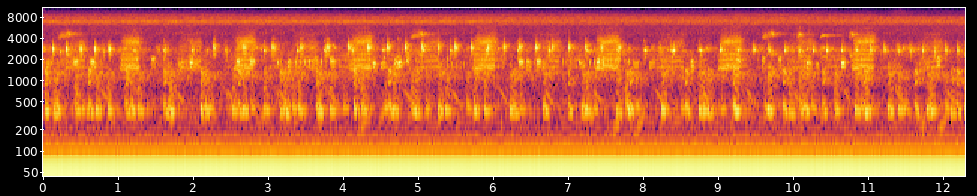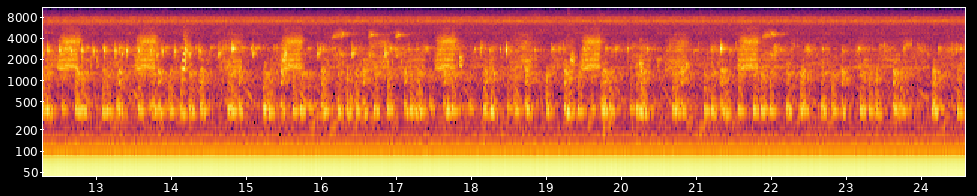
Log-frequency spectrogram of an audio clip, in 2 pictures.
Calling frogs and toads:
Physalaemus cuvieri (Leptodactylidae), Sphaenorhynchus surdus (Hylidae), Scinax perereca (Hylidae), Boana faber (Hylidae), Dendropsophus minutus (Hylidae), Boana bischoffi (Hylidae), Leptodactylus latrans (Leptodactylidae)

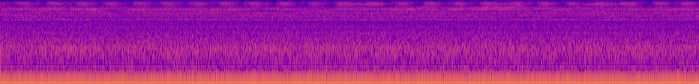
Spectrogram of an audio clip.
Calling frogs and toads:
none

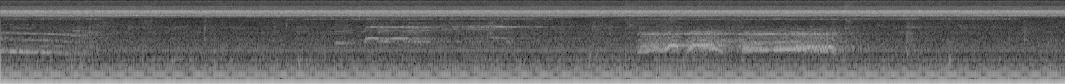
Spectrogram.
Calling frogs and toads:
none

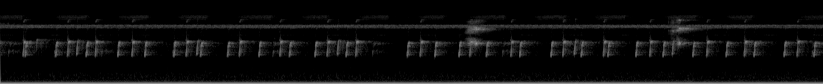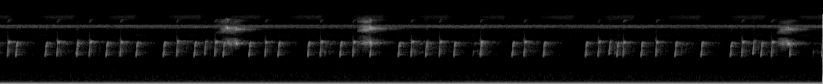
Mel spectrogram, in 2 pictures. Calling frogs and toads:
Leptodactylus podicipinus (Leptodactylidae), Dendropsophus minutus (Hylidae)

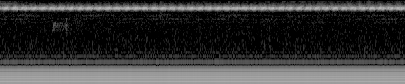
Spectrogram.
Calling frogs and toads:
Leptodactylus podicipinus (Leptodactylidae)

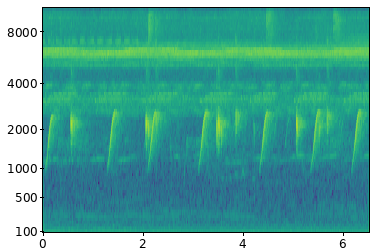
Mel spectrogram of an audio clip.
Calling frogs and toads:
Leptodactylus fuscus (Leptodactylidae), Pithecopus azureus (Hylidae)

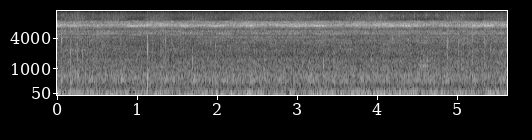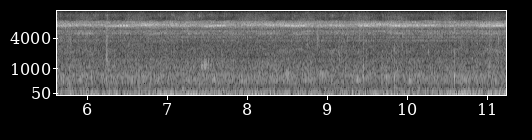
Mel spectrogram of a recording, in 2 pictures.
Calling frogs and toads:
Phyllomedusa distincta (Hylidae)

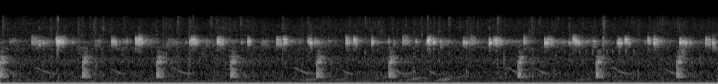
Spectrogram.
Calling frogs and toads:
Boana faber (Hylidae), Physalaemus cuvieri (Leptodactylidae), Sphaenorhynchus surdus (Hylidae)

